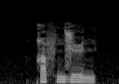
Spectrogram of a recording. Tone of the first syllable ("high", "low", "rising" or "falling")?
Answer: rising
